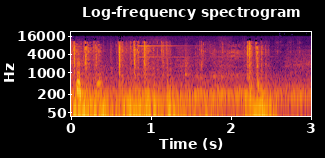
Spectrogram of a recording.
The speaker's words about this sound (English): Okay, take it. Give me some typewriter.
